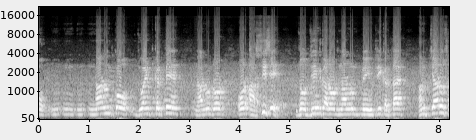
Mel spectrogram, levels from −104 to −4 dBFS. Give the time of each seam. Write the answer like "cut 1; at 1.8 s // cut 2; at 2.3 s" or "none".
cut 1; at 3.1 s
